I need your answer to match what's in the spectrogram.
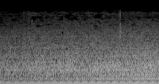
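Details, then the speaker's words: Honda B16A with a fresh set of injectors, started after priming the fuel system, with fuel pressure turned up; settles into a steady, even idle with no misses, knocks or ticks, running clean. "success she's running i crank the fuel pressure up so now it's running where it should be let's check for any fuel leaks"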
